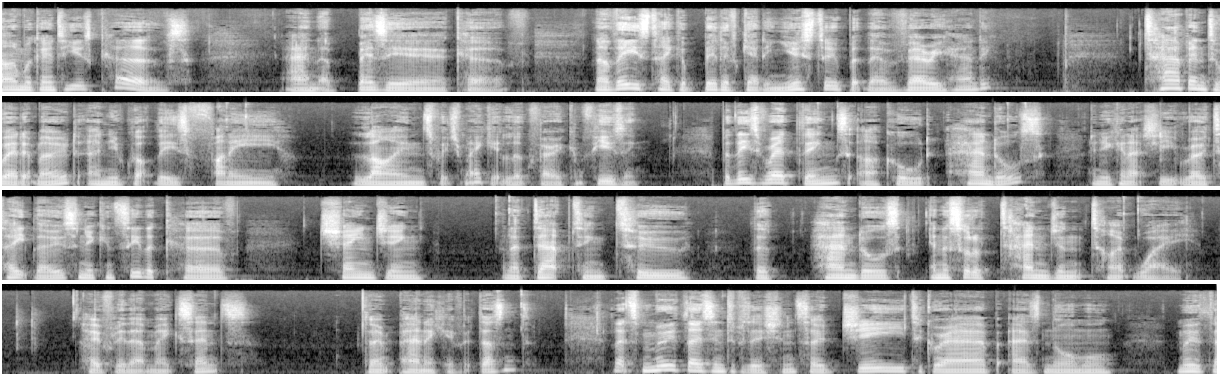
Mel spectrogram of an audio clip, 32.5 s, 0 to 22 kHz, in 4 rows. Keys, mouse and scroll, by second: 7.8 Tab, 9.6 click, 13.6 click, 14.8 click, 15.8 r, 19.6 click, 22.2 r, 23.8 click, 24.4 r, 27.8 click, 29.4 g, 31.6 middle click.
